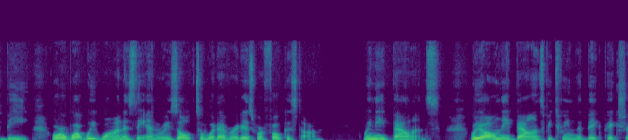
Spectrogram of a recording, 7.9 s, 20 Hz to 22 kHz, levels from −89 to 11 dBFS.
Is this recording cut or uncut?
uncut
